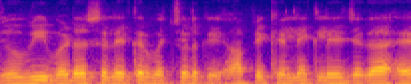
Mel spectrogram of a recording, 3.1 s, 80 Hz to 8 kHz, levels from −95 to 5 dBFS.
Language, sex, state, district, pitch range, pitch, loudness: Hindi, male, Punjab, Pathankot, 110-120 Hz, 110 Hz, -16 LUFS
